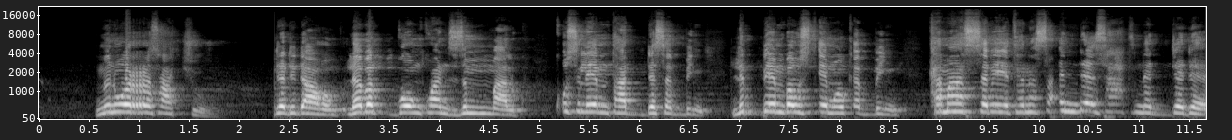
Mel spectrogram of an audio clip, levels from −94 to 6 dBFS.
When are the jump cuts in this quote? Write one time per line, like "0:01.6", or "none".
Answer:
0:02.3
